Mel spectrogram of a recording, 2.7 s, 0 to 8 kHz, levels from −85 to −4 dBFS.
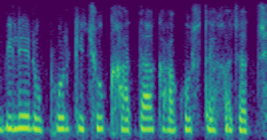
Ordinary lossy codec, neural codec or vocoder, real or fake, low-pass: Opus, 16 kbps; vocoder, 22.05 kHz, 80 mel bands, HiFi-GAN; fake; 7.2 kHz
